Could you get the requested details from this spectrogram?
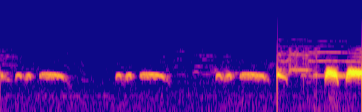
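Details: Spotted dove in urging coo for decoy training: soft, low, even coos in short groups, then a sudden loud thump and harsher calls with louder coos at the close.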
